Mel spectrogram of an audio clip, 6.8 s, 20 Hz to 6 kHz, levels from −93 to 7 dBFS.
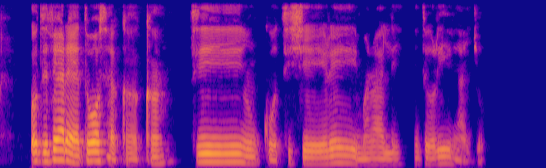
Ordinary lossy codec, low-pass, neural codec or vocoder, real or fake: none; 5.4 kHz; none; real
